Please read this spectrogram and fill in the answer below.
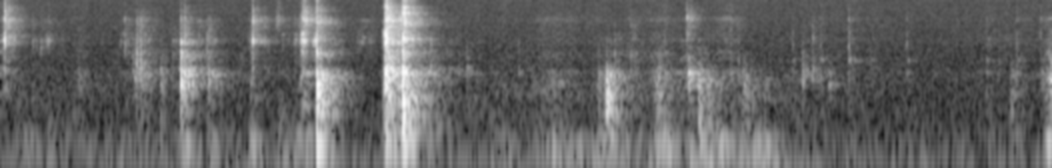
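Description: Metal climbing hardware, carabiner and rope device, clinking and clacking as it is handled and reset on the rope. There are several separate knocks over the first seven seconds, the loudest about four seconds in.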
